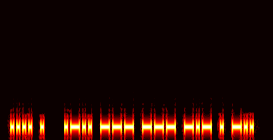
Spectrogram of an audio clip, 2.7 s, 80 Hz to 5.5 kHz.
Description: Morse code, heard as a keyed tone, about 40 wpm, 600 Hz. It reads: HE LOOKED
